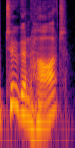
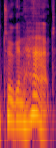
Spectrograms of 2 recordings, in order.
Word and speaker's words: Tugendhat: Tom Tugendhat, that's how he pronounces it. It looks to me like Tom Tugendhat, but he says heart.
